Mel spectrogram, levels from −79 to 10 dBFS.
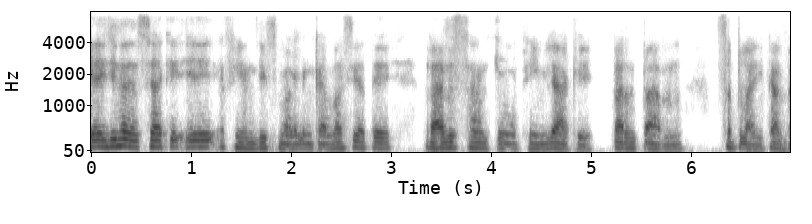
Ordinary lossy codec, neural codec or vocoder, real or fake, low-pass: Opus, 16 kbps; codec, 16 kHz, 2 kbps, FreqCodec, smaller model; fake; 7.2 kHz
